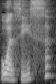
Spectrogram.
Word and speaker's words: oasis: Então vai ser oasissa. Eu pronuncio o S excepcionalmente.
